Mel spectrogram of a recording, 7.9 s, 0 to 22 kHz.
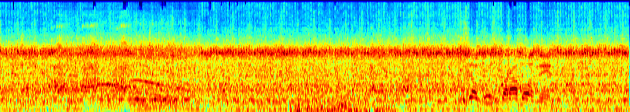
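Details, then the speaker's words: Praga V3S diesel truck after drowning, with its oil changed and the chamber filled with diesel: steady running with an even beat and no knocks or misses, responding well to the throttle again. "Aha, it works. Hooray! Do you hear that, Lyosha? After drowning, it started responding well to the gas. Look, like a real diesel car."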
